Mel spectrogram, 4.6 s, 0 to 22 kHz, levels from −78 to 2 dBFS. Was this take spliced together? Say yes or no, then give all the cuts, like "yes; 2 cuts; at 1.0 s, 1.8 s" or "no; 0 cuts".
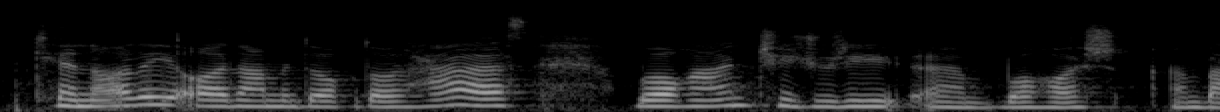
no; 0 cuts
